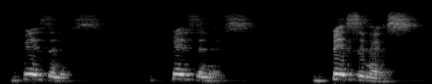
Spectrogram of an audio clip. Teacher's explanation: apesar da gente ter a letra U, a gente vai falar com o som de I também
